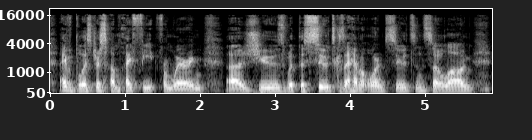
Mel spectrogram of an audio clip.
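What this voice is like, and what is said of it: Hoarse, worn-out voice. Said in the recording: “as you can probably hear, my voice is shot because I've literally been shouting for like a week and a half”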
